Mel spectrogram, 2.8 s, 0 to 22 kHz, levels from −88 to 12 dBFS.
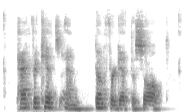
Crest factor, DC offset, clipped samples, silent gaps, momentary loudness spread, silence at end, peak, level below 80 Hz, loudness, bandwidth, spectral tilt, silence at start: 18 dB; under 0.1%; under 0.1%; none; 7 LU; 0.35 s; -12 dBFS; -66 dBFS; -30 LUFS; 15 kHz; -5 dB/octave; 0.25 s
